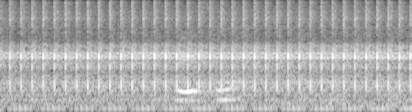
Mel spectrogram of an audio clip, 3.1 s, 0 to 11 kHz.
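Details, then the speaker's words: Radial pressure wave (shockwave, EPAT) therapy with a superficial applicator moving up the forearm over the median nerve and carpal tunnel: rapid steady mechanical tapping about 12 pulses a second. "we're still getting radial pressure waves internet as we go over the median nerve we're definitely working over that carpal tunnel"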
